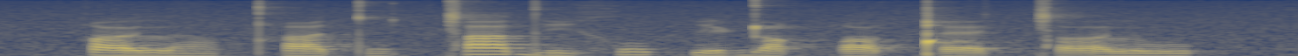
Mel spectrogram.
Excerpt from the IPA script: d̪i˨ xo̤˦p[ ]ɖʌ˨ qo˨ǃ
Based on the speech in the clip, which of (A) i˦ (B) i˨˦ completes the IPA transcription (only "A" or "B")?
B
